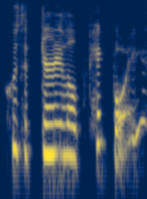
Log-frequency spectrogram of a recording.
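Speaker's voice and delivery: tiny, squeaky, high-pitched little voice. Laughing about a story, recalling what someone said: Karen's squeaky little voice. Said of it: "And Karen's squeaky little voice".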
